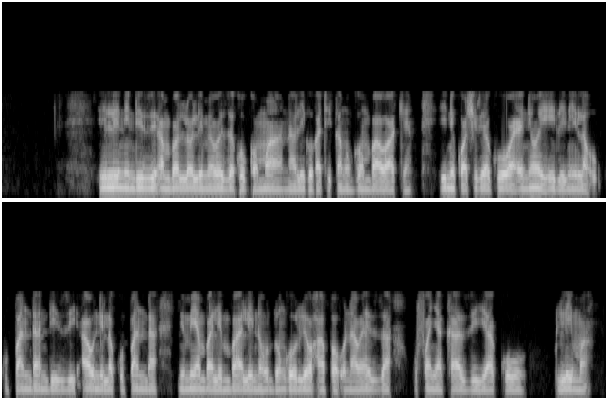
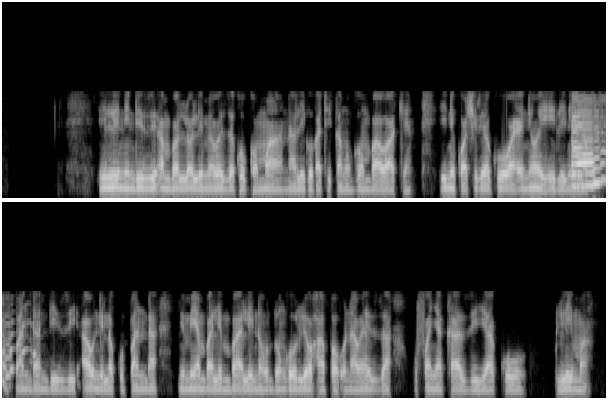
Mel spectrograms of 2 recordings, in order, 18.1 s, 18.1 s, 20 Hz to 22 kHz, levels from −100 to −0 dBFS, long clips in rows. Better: first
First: none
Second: noise reduction (neural mask model RNNoise)

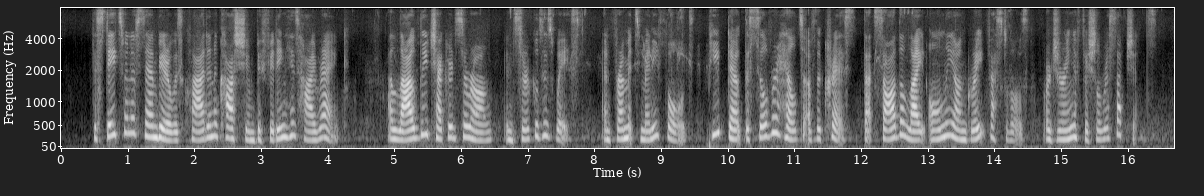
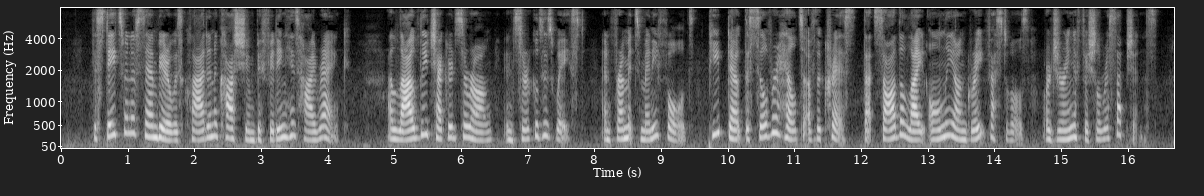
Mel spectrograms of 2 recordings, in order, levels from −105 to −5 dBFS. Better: second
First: noise reduction (neural separator model SepFormer DNS4)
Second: none

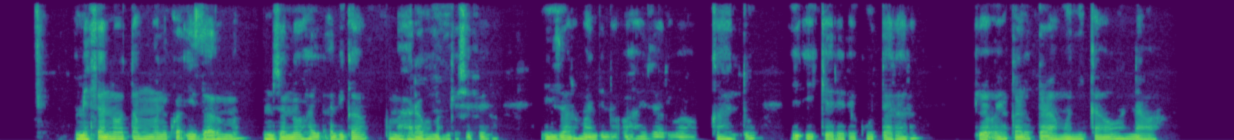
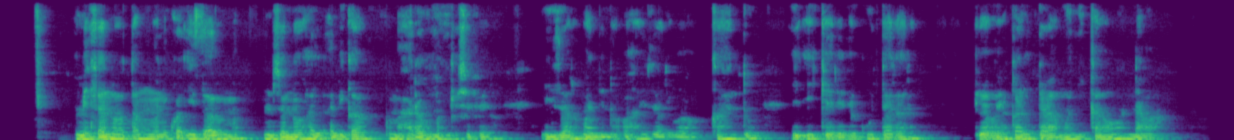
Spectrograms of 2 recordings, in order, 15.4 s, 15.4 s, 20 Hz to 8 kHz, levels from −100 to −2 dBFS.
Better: first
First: none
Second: room echo; dies away in 0.5 s

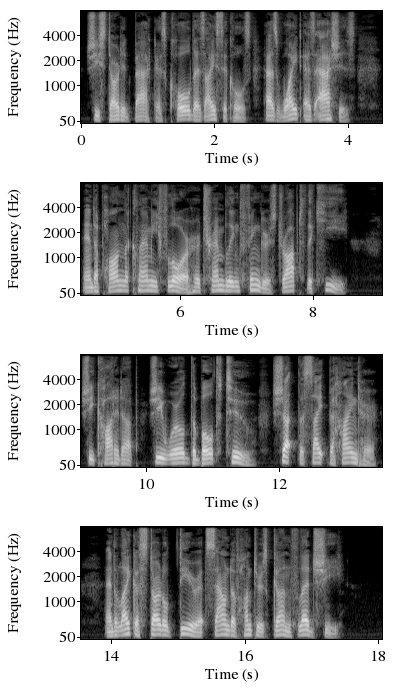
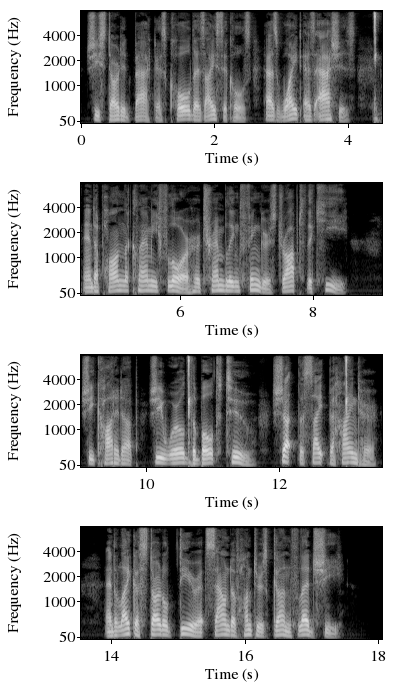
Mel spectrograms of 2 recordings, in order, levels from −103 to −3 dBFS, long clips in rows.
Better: first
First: none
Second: noise reduction (neural mask model Resemble Enhance denoiser)

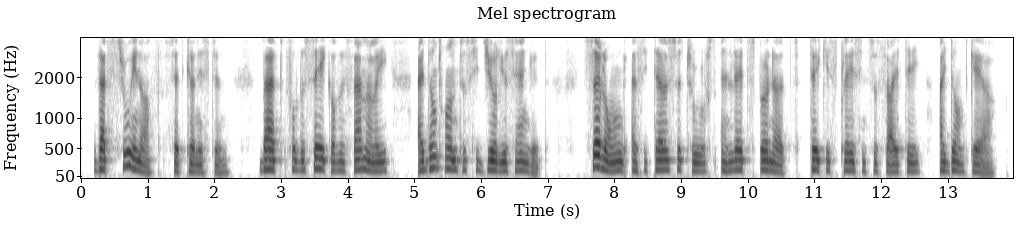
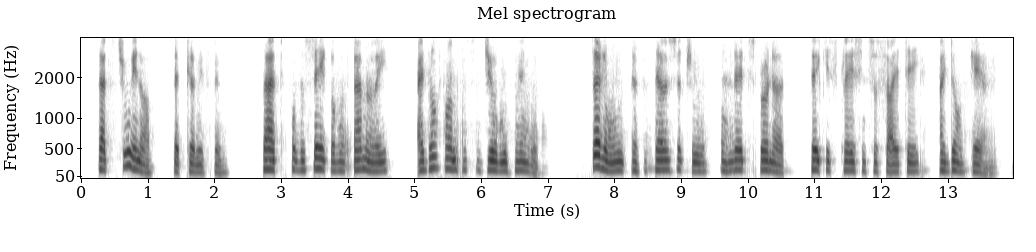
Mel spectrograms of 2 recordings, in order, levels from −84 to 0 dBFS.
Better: first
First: none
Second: noise reduction (neural mask model DeepFilterNet 3)

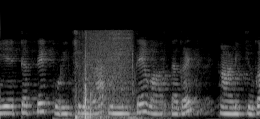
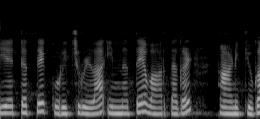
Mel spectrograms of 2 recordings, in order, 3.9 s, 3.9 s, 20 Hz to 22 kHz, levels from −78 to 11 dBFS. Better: second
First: background sound (Drawer open or close); 5 dB below the speech // room echo; dies away in 1 s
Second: none

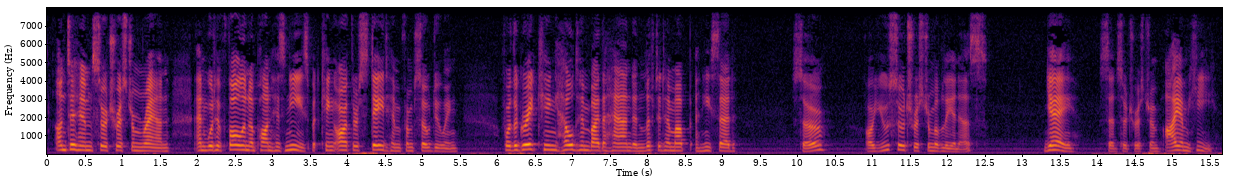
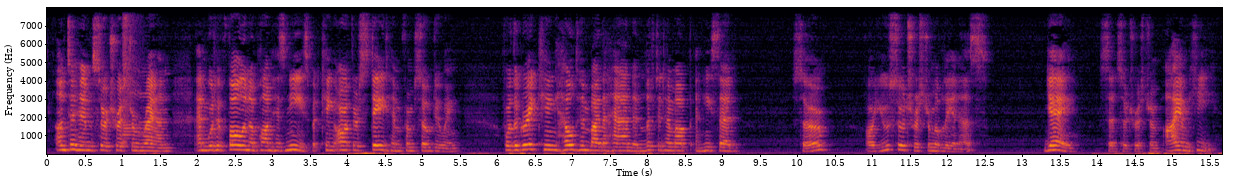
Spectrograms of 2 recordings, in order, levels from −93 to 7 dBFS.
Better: first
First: none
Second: background sound (Snare drum); 17 dB below the speech // room echo; dies away in 0.3 s

